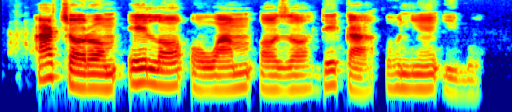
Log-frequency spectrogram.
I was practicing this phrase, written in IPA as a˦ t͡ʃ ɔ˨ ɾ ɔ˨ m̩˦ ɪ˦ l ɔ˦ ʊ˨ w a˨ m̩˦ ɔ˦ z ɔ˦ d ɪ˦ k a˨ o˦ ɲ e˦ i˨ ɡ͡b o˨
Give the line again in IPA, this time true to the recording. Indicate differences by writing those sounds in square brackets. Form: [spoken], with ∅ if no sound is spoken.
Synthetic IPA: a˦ t͡ʃ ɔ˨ ɾ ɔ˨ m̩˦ ɪ˦ l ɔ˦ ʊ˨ w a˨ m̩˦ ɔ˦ z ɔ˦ d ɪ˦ k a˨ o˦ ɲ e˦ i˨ ɡ͡b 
